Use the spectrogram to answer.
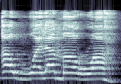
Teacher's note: اول آواز اوپر کو ریز ہوئی ہے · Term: نبر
